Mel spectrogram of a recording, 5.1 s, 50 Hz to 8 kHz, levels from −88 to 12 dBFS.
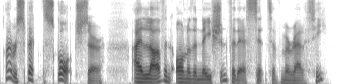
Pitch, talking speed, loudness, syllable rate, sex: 135 Hz, 190 wpm, -22 LUFS, 5.2 syllables/s, male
